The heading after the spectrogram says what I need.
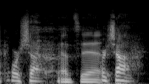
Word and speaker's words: Porsche: the whole day arguing is it porsche or poor shot two syllables yeah is it two syllables is that the german way to pronounce it got it jeffrey thank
